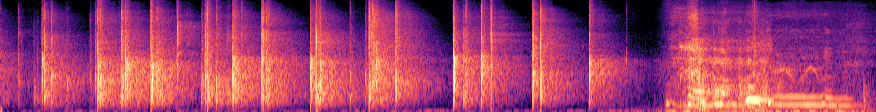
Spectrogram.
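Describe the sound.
Rhythmic hand clapping by dance students, a steady pattern of sharp, crisp claps with slight variations in spacing, before a voice starts talking over the last moments.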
